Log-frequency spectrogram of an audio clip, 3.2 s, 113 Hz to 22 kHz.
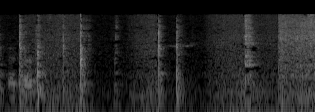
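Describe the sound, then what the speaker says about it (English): Finely chopped garlic, three cloves, fries in a pan beside onions, sizzling steadily while a utensil scrapes and stirs in repeated sharp strokes, close and fairly loud with no talking. "I'm going to add in 3 cloves of garlic that I finely chopped and get them going well."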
